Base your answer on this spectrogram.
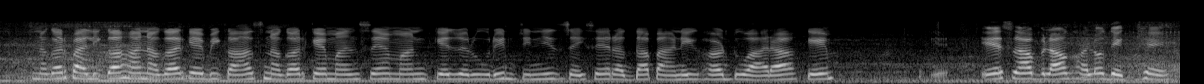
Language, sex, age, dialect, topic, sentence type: Chhattisgarhi, female, 18-24, Central, banking, statement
